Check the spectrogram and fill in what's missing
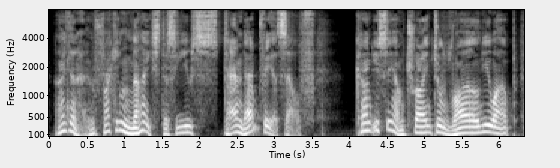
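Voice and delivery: high, tipsy taunting; goading wife. Acted. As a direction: needle him, drunk and scornful. Wife goads husband, drunk.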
